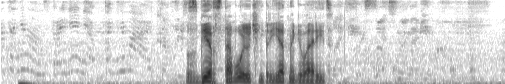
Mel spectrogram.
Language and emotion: Russian, positive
